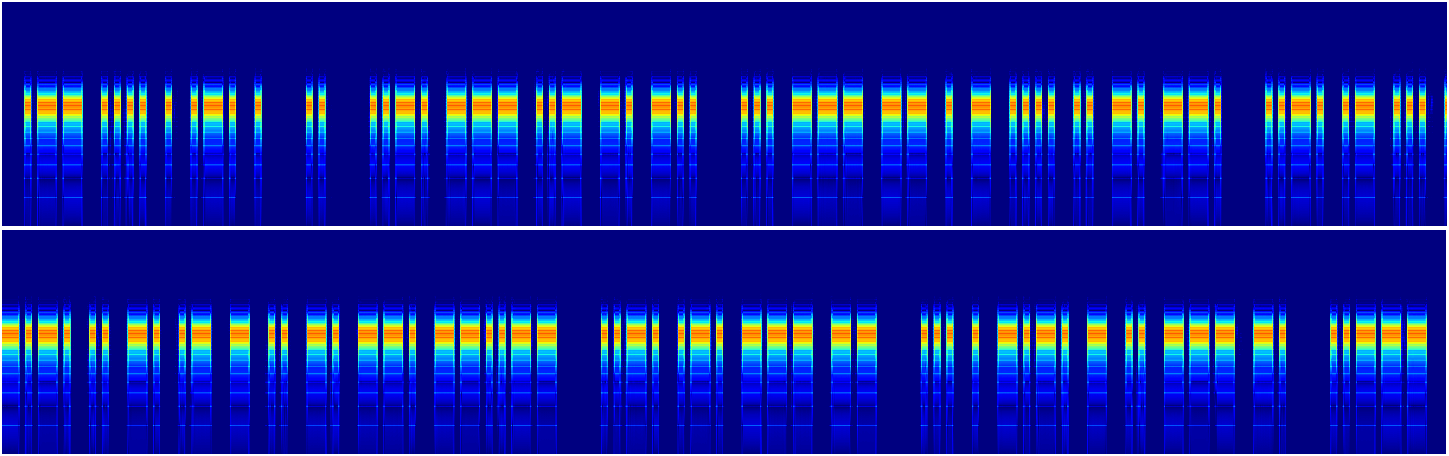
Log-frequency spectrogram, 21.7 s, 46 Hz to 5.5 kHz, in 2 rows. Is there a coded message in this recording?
Yes: Morse code from 0.2 to 21.5 s, heard as a keyed tone, about 25 wpm, 600 Hz. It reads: WHERE I FOUND SOMETHING FASCINATING, FROM SECTION 2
